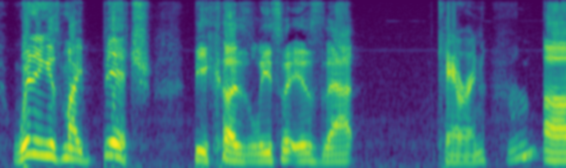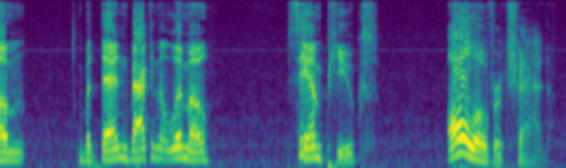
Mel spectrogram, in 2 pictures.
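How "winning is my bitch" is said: mock high, competitive, taunting yell. Recapping a woman getting too competitive while driving: retelling a yell. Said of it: "And she yells".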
